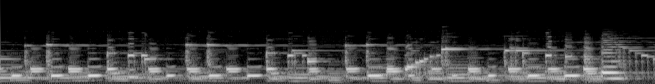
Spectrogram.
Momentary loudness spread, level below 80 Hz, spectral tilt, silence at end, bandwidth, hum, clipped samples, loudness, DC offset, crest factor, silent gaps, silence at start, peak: 4 LU; -60 dBFS; -4 dB/octave; 0 s; 4.7 kHz; none; under 0.1%; -17 LUFS; 0.1%; 10 dB; none; 0 s; -8 dBFS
